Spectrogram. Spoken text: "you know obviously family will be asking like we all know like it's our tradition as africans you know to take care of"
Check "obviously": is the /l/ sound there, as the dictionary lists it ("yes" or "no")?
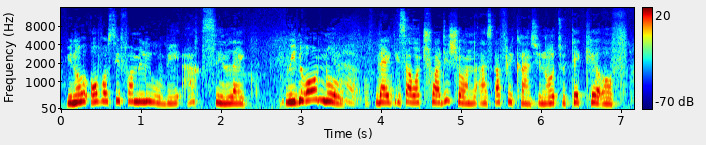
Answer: no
